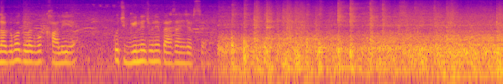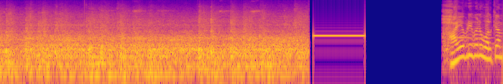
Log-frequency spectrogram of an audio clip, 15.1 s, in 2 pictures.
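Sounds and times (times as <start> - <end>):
train wheels rumbling on rail: 1.8 - 12.2
wheels clacking over rail joints: 3.2 - 12.2.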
